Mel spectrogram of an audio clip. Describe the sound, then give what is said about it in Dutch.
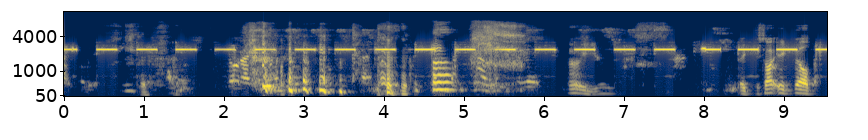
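A fire alarm beeps: many short, high-pitched tones repeat at a regular rhythm while people talk over them in Dutch. “Brandalarm. Op mute, hè?”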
